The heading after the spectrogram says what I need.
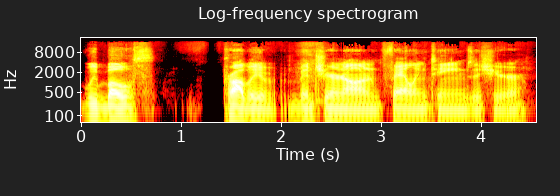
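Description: Low-voiced man, casual podcast host. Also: steady tone, measured pace, dry recording, clean studio sound. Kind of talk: casual chat.

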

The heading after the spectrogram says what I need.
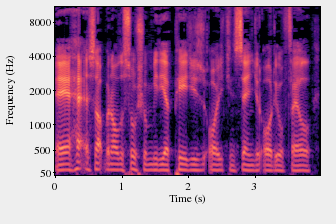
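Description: A man's voice: fairly low pitch, little pitch movement, fairly quick, no echo, studio quality. A man hosting a podcast, reviewing beer in an informal, chatty way.

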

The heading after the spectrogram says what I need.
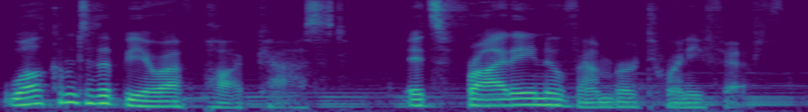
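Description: A man hosts a podcast, reading a scripted introduction in a measured, formal tone. His voice sits at an ordinary pitch, with a clear music bed running underneath. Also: animated. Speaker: podcast host.

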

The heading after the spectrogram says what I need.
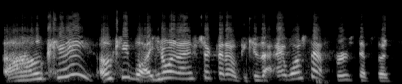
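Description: A man's voice: very high voice, very animated, fast, sharp tone, dry recording, poor audio. A man heard over a speakerphone call as an impromptu podcast guest, bantering casually and riffing jokes.

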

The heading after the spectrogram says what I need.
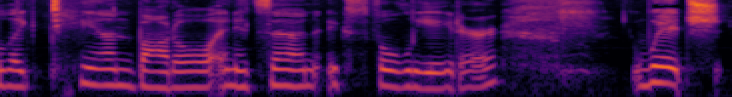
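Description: A woman in her twenties hosting a casual solo podcast, chatty and informal, speaking softly and close, right in the listener's ear. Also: mid-range voice, dry recording. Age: 20s. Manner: chatty, informal, filler-heavy. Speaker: podcast host.

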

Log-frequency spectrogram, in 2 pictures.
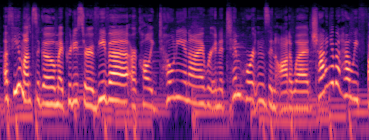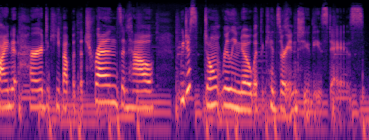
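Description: A young woman from Canada hosts a podcast, narrating from a script with a wry, self-deprecating edge. Her pitch sits in the middle range. Music plays clearly under her. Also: animated, brisk. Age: 20s. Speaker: podcast host.

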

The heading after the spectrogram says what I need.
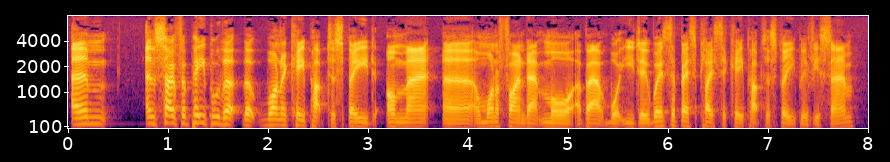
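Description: Bright, forceful Essex man hosting a podcast. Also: on the low side, expressive, a little fast, no echo. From Essex, England. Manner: effusive, matey, informal slang. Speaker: podcast host. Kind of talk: casual, chatty podcast talk. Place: small room at home, alone.

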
